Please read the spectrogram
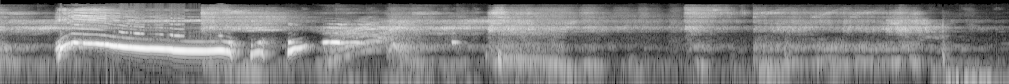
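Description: Anime episode soundtrack: a long, loud cry that falls in pitch about half a second in, followed by shorter cries and hissing sound effects over music.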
